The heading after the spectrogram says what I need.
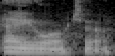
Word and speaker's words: aorta: You do have words like aorta, but if you look at aorta, what you have is the A followed by the O, but two distinct syllables, A or ta.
